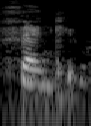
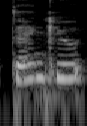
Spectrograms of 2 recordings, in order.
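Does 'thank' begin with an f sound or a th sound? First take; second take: f; th. First: The first sound is an f sound. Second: The first sound is a th sound. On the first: "they pronounce the t as an f" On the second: "instead of"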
